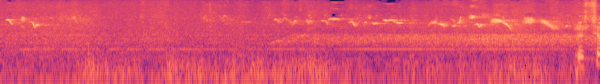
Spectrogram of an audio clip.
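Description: Birds chirping in short, high calls over a steady low rumble.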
